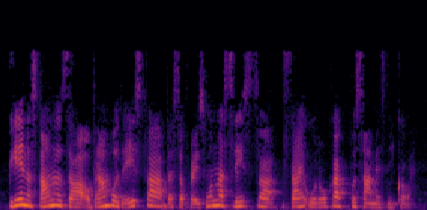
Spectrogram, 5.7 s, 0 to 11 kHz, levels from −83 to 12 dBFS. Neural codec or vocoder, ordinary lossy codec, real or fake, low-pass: codec, 24 kHz, 1.2 kbps, DualCodec; MP3, 32 kbps; fake; 9.9 kHz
